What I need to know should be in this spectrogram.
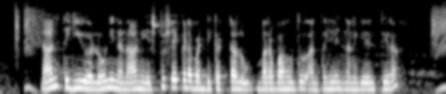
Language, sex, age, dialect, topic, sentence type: Kannada, male, 31-35, Coastal/Dakshin, banking, question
